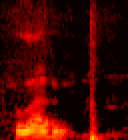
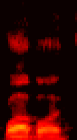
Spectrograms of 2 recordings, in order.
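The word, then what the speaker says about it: Hlavaj: Haravla. Haravla. You mean Hlavi? I searched up how to pronounce it. It's Hlavi. There's no R.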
